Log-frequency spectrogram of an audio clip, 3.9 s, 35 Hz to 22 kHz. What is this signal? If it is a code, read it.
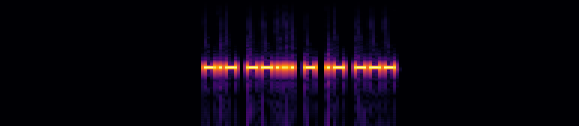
Morse code, heard as a keyed tone, about 45 wpm, 700 Hz. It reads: K7TAO
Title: USA Call Signs - 5 Characters - 50wpm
